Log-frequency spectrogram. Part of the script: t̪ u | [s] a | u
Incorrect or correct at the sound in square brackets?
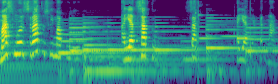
correct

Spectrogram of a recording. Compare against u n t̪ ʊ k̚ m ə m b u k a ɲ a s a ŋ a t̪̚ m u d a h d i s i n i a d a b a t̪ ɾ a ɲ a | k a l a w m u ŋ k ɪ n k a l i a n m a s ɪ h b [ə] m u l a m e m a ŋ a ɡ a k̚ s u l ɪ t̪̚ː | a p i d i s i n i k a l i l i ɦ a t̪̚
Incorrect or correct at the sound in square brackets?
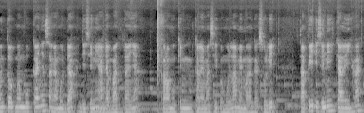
correct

